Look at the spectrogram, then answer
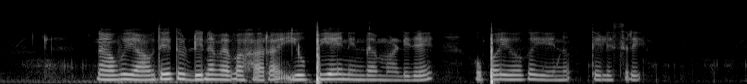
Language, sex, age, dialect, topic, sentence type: Kannada, female, 18-24, Central, banking, question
